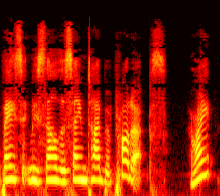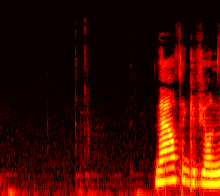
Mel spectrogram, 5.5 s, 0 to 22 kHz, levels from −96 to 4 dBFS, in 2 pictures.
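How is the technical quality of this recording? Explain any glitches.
No glitches can be heard in this recording, and its technical quality is sound throughout.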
